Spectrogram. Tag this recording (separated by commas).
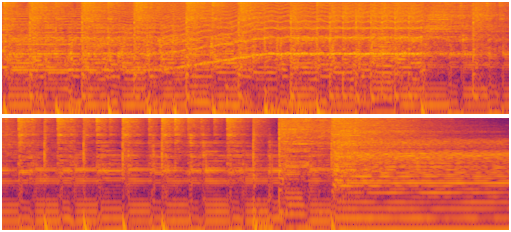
Progressive rock, Music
